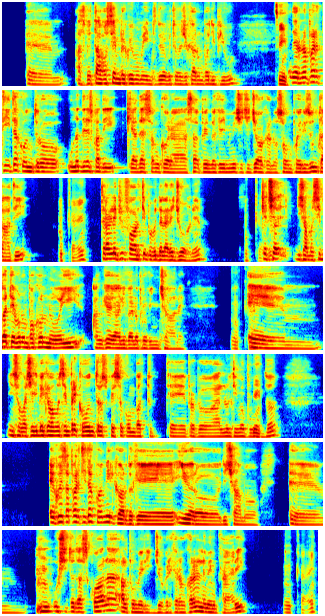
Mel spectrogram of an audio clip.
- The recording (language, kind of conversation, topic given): Italian, unstructured, Hai un ricordo speciale legato a uno sport o a una gara?
- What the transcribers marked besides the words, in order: "cioè" said as "ceh"; throat clearing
